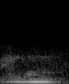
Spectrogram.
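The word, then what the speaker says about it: Ingres: This is a work by Jean-Auguste Dominique Ang. Okay, some people, the pronunciation of his name varies. Some pronounce it Angre, some Ang.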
